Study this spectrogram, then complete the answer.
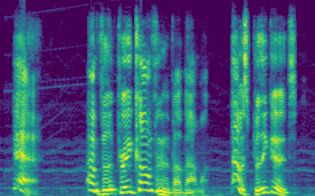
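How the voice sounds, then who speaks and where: Music sounds in the background. Over it, a man talks at a fairly quick pace. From Scotland. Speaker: video game streamer. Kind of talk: live gameplay commentary. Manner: animated.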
